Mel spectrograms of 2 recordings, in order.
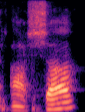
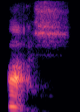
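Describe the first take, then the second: First: It ends with a vowel after the sh sound. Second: It ends on the sh sound, no vowel. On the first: The speaker calls it wrong. "instead of being Asha" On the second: The speaker calls it right. "it just becomes Ash"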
